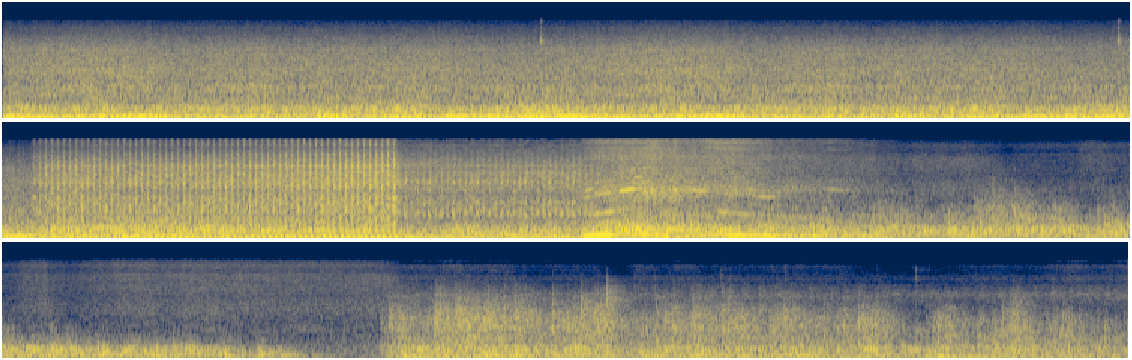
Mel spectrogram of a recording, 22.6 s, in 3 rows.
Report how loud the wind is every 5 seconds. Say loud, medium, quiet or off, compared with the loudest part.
loud, loud, loud, loud, medium.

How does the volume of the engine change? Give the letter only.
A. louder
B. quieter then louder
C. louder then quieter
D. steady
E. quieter
A.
